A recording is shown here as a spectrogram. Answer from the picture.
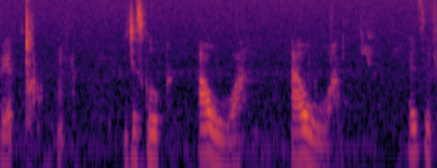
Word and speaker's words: aowa: When you say no, you say auwa.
